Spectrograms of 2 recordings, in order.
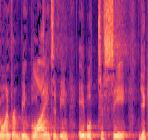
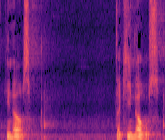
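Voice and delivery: hushed realization; 5 semitones lower, 10 dB quieter than usual. Acted.

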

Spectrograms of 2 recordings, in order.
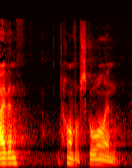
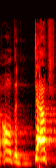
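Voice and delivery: exclamation of awe; 10 semitones higher, 14 dB louder than usual. Acted. Exclaiming Paul's words.

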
